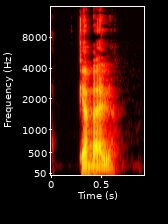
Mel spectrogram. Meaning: cabal
- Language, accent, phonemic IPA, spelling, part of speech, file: French, France, /ka.bal/, cabale, noun, LL-Q150 (fra)-cabale.wav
